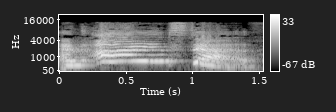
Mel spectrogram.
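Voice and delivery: exaggerated happy squeal, very high, loud and slow.

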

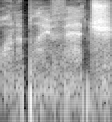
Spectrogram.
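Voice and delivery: creepy, breathy whisper, barely audible. Telling a spooky story about a dog at night: put-on eerie whisper. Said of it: "just the whispered voice say".

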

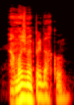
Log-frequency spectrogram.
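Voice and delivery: smooth, suave, seductive microphone voice. Introducing himself in front of the mic to listeners, suave voice. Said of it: "je prends une voix suave".

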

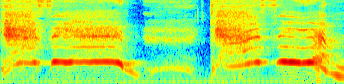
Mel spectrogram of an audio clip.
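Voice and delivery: loud guttural screaming.

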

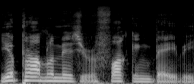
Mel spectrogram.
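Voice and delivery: blunt, straight-talking, scolding tone. Retelling what his shrink would say: imitating Phil Stutz. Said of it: "That's what he sounds like".

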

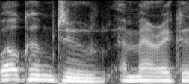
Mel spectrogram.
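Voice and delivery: machine-like assistant voice. Retelling what a talking machine said, Siri-like computer voice. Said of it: "they both sound like Siri".

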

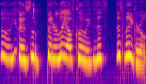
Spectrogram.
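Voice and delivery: put-on thick Canadian accent. Retelling what a player said to the others: imitating Tristan Thompson's heavy Canadian accent. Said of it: "with his, like, heavily Canadian accent".

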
